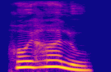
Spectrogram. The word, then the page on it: ಹುಯ್ಹಾಲು: huyhālu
